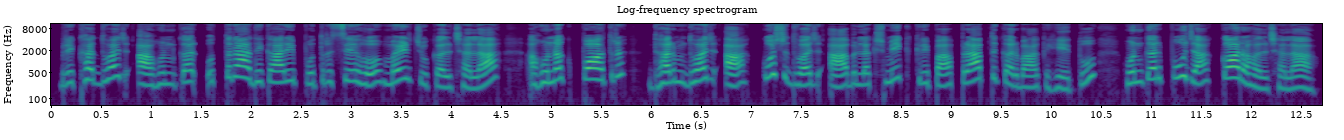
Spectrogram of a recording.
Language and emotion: Maithili, neutral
